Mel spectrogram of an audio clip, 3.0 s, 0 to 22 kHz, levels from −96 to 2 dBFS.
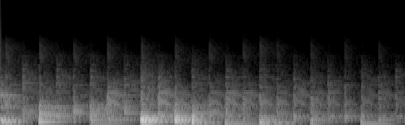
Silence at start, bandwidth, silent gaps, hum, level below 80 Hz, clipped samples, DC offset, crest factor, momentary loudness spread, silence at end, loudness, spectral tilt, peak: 0 s; 4.7 kHz; none; none; -46 dBFS; under 0.1%; under 0.1%; 22 dB; 18 LU; 0 s; -33 LUFS; -11 dB/octave; -12 dBFS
